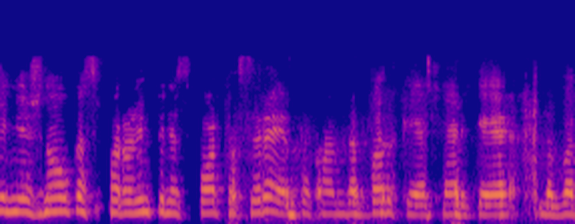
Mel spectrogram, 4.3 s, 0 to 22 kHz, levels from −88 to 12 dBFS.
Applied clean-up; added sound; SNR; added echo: neural mask model Resemble Enhance denoiser.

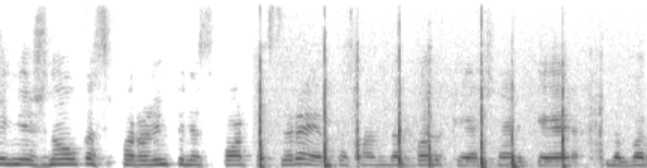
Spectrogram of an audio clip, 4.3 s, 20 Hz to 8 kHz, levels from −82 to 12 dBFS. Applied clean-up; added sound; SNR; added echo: none; Walk, footsteps; -2 dB; none.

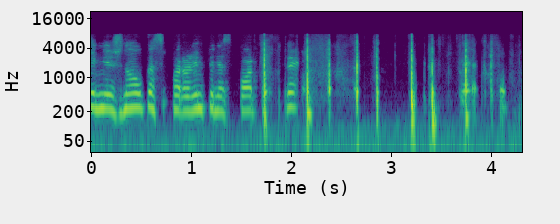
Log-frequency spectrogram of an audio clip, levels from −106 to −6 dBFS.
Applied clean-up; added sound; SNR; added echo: neural diffusion model UNIVERSE++.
